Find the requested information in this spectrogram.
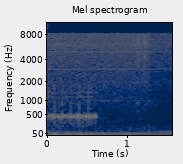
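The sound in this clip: A telephone call rings out with a single steady low tone lasting about half a second, then the line falls quiet over a faint low hum.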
